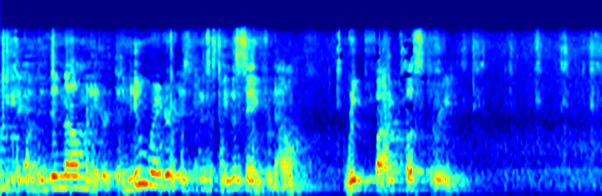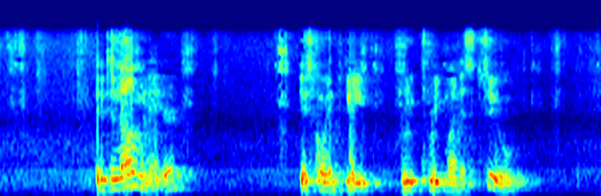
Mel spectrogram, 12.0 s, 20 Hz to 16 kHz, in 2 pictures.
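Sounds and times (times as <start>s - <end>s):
pen scratching on paper: 3.4s - 10.2s, 11.2s - 12.0s.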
